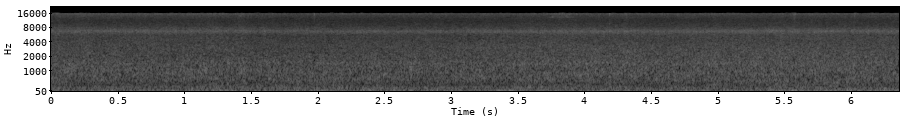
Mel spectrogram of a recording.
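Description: Steady outdoor background hiss, even throughout, with no distinct events.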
